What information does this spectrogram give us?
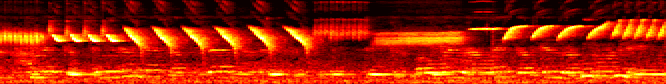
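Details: Competition song of a domestic Rompe Nuvem canary at Juiz de Fora, Brazil: a run of repeated descending whistled sweeps, then a steady sustained roll, followed by a quick series of rising chirps.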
